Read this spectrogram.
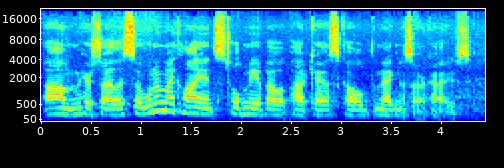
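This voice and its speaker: A woman's voice: lowish voice, fairly quick, a little mellow, slight background noise. A woman chatting casually and earnestly as an interview guest about her creative work. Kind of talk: casual conversation.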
